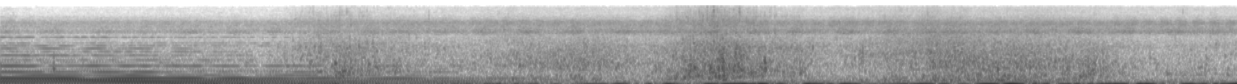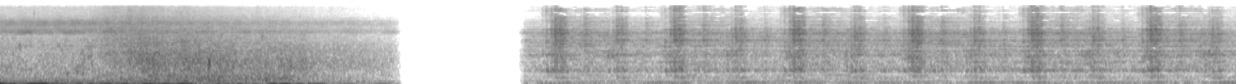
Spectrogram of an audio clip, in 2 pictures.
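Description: Soft, slow background music fades out over the first couple of seconds. It gives way to the gentle wash of small waves lapping a shore, swelling every second or so. After a moment of dead silence at a cut, only faint rapid clicking remains.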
